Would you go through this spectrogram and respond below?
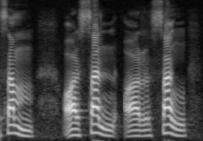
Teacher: final sounds in English, for example, some or sun or sung uses the nasal cavity.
